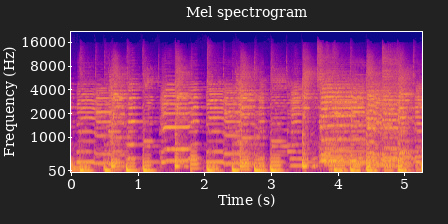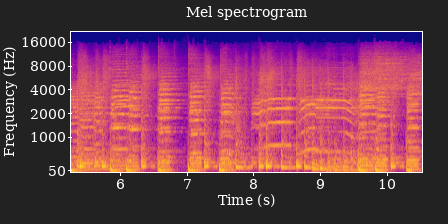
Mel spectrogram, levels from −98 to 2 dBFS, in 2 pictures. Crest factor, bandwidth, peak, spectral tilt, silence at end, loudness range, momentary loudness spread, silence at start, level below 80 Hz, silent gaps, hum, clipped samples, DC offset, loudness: 16 dB; 15.5 kHz; 0 dBFS; -4 dB/octave; 0 s; 2 LU; 5 LU; 0 s; -22 dBFS; none; none; under 0.1%; under 0.1%; -15 LUFS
